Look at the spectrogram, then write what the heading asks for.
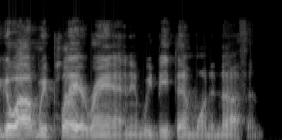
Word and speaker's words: Iran: It's Iran, not Iran or Iran. It's Iran. Ron. It's Ron. It's Ron, right?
